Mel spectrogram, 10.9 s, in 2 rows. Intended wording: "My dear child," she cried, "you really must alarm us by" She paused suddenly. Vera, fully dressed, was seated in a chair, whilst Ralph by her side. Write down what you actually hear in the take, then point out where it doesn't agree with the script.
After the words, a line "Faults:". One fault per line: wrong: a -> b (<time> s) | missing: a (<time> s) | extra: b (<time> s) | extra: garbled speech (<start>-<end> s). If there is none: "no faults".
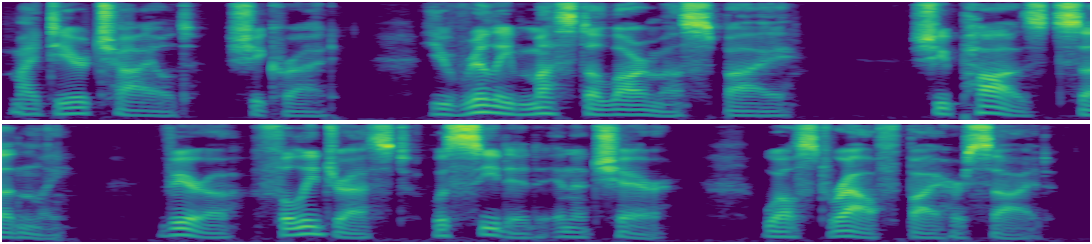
"My dear child," she cried, "you really must alarm us by" She paused suddenly. Vera, fully dressed, was seated in a chair, whilst Ralph by her side.
Faults:
no faults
